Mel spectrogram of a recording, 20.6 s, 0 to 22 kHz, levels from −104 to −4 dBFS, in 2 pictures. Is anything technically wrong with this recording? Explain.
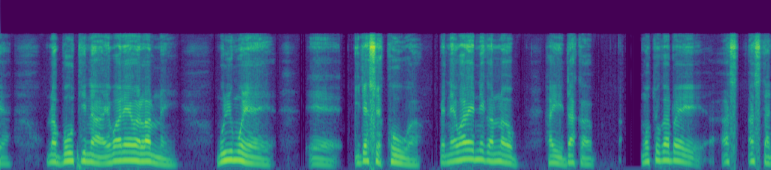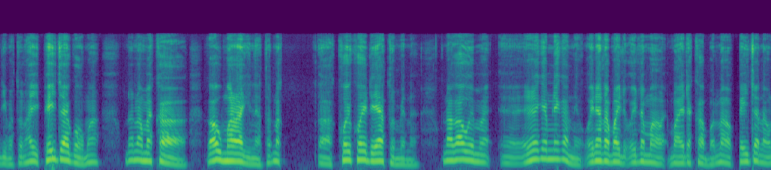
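Yes, the whole clip carries 4-bit ADPCM compression, and it's plainly audible from start to finish. Each sample is stored as a small 4-bit step from a predicted value, so the coarse steps leave a gritty hiss that rides on the louder speech and smears sharp onsets where the step size can't catch up. The top end is dull too, with nothing above 10.6 kHz, which fits a sample rate around 22 kHz and about 88 kbps.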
